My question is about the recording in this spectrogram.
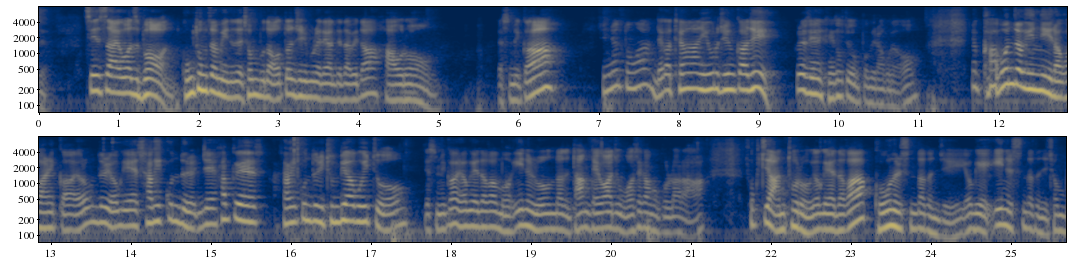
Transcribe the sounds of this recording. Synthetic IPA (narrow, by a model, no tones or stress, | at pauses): s͈ʰins͈aiwʌs̬ʰbʌnkoŋtʰoŋs͈ʌmiːnːɯnde̞t͡ɕʌmbodaʌt͈ʌnt͡ɕiɭmune̞te̞ɦante̞dabidahaoɾoŋ | tes͈ɯmɲik͈a | ɕʰimɲʌnt͈oŋanːe̞ɡatʰe̞ʌnɦaniuɾot͡ɕiɡɯmk͈ad͡ʑi | kɯɾe̞sʰʌenɯnke̞sʰok̚t͡ɕ͈ʌɡjʌŋp͈ʌbiɾaɡo̰jo̰ | akabond͡ʑʌɡinːiɾaɡohaɲik͈ajʌɾʌbundɯɾɭjʌɡie̞sʰaɡik͈undɯɭind͡ʑe̞hap̚k͈joe | sʰaɡik͈undɯɾit͡ɕumbiɦaɡoit̚t͡ɕ͈okes͈ɯmɲik͈ajʌɡiɦe̞daɡamwʌinɯɭːonndadɯnɲd͡ʑitamte̞wad͡ʑuŋʌs̬ʰe̞ɡɦanɡʌkoɭːaɾa̰ | sʰok̚t͡ɕ͈iantʰoɾokjʌɡiedaɡakonɯɭs͈ɯndadɯnd͡ʑḭjʌɡie̞ʔinɯɭs͈ɯndadɯnɲd͡ʑit͡ɕʌm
